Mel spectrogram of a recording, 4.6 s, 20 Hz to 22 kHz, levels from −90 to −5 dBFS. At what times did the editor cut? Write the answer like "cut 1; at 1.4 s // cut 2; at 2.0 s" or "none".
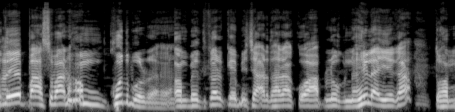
cut 1; at 1.7 s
